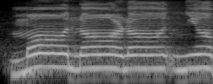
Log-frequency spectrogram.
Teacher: હવે એની અંદર આપણે જે મ, ન, ણ, ન્ય બોલીએ છીએ ને એ નાકમાંથી બોલીએ તો એ આપણે નાકમાંથી કાઢીએ.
